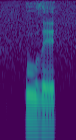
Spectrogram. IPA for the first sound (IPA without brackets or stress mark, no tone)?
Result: u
